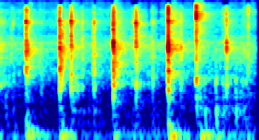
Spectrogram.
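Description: Keys clack on a computer keyboard while a formula is entered in an Excel spreadsheet, around eight distinct, moderately close keystrokes in an uneven rhythm with no talking.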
